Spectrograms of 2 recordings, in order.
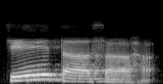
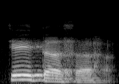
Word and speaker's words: চেতসঃ: লোভৌ পহত চেতসঃ। চেতসঃ দন্তস্বকে এসের মতো উচ্চারণ করতে হবে এবং ছন্দের গঠন অনুসারে বিসর্গ যদি কোনো শ্লোকের শেষে থাকে তবে বিসর্গের উচ্চারণ হ করতে হবে। লোভৌ পহত চেতসঃ।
